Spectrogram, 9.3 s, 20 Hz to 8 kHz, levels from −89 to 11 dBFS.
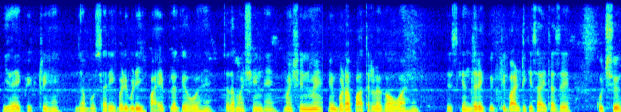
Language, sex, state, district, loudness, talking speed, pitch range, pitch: Hindi, male, Karnataka, Raichur, -23 LUFS, 205 wpm, 105-115 Hz, 110 Hz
